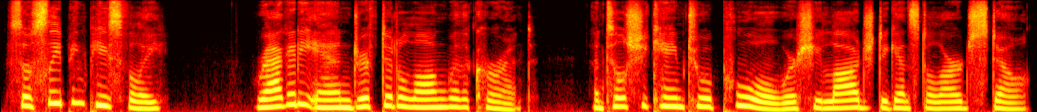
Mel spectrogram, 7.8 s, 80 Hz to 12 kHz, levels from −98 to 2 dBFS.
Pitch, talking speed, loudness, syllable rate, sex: 230 Hz, 175 wpm, -18 LUFS, 5.7 syllables/s, female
